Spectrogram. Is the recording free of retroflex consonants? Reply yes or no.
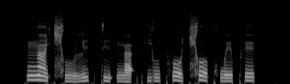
yes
